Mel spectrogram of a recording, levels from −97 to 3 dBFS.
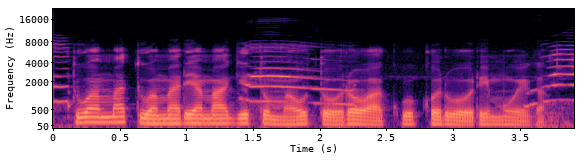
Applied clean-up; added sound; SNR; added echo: none; Meow; 12 dB; none.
